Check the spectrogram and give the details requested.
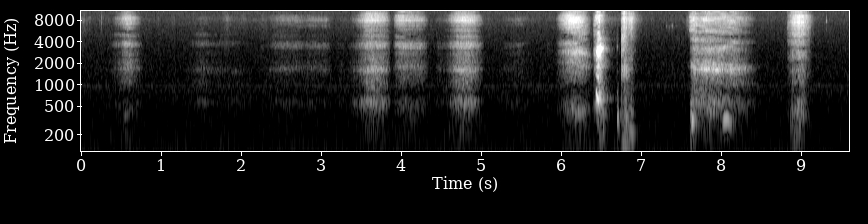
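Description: Soft breathy inhalations, then a series of short, hushed, stifled sneeze bursts; quiet, suppressed sneezing.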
